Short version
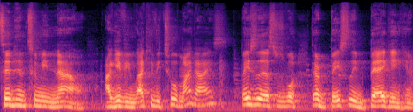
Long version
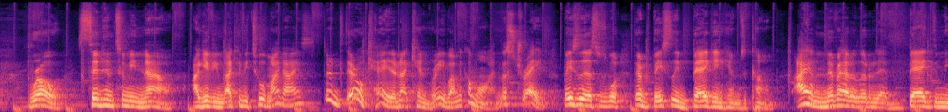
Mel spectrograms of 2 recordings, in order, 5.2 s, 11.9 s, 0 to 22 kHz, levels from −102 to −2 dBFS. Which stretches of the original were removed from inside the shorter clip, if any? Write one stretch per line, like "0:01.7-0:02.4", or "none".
0:03.9-0:06.9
